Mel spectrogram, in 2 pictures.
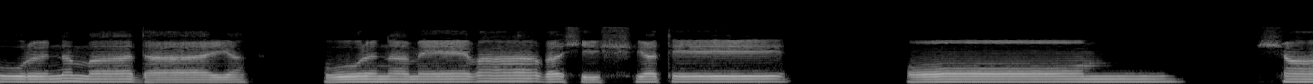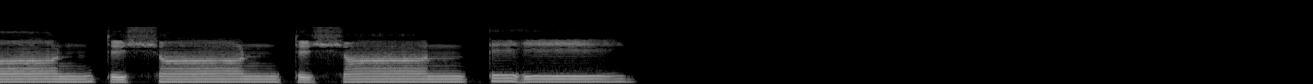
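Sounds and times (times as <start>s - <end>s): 
chanting: 0.0s - 2.5s, 3.2s - 7.9s, 9.1s - 11.8s, 12.6s - 19.5s.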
